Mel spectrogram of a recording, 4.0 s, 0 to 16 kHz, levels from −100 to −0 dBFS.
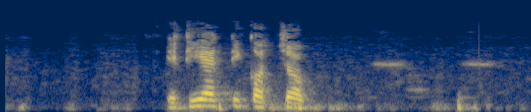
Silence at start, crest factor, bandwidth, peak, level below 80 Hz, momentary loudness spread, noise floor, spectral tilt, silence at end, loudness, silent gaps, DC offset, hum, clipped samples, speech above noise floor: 1.25 s; 20 dB; 6.8 kHz; -2 dBFS; -60 dBFS; 19 LU; -58 dBFS; -7.5 dB/octave; 0.4 s; -18 LUFS; none; under 0.1%; none; under 0.1%; 41 dB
